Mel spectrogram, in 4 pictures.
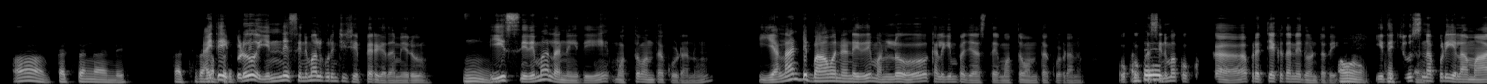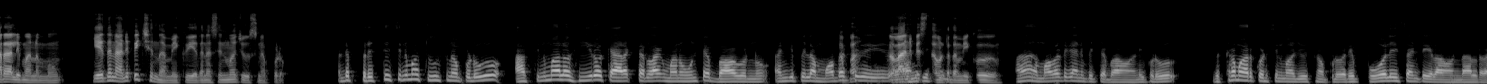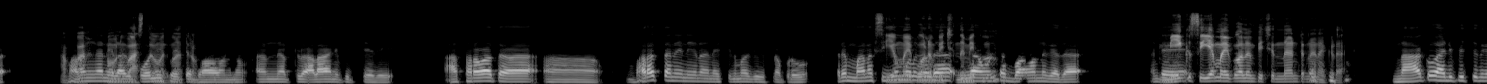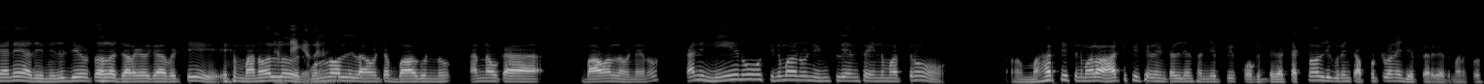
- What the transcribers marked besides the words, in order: other background noise; in English: "హీరో క్యారెక్టర్"; in English: "సీఎం"; in English: "సీఎం"; chuckle; giggle; in English: "ఆర్టిఫిషియల్ ఇంటెలిజెన్స్"; in English: "టెక్నాలజీ"
- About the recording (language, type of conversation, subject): Telugu, podcast, సినిమాలు మన భావనలను ఎలా మార్చతాయి?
